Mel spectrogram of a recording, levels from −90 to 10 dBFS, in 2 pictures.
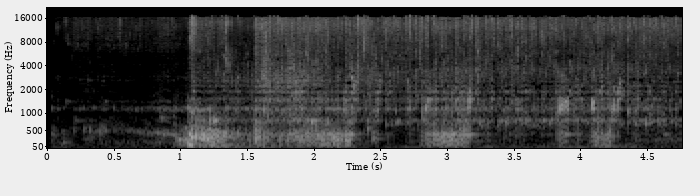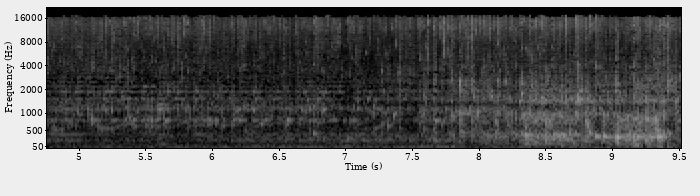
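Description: Dropped buffers (overrun) cause skips at 1.84, 3.50, 4.22, 5.80, 7.00 and 7.81 s. At each point the sound jumps forward, with no gap of silence, because a stretch of audio is simply missing and the two sides meet directly. The likely cause is the recording program falling behind, so the hardware overwrote samples before they were collected. The jumps at 3.50, 5.80 and 7.81 s are the largest, around a seventh of a second each. The one at 1.84 s is about a tenth of a second, and those at 4.22 and 7.00 s are brief, just a few hundredths.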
